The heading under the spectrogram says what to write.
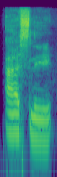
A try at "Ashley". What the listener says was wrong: raise your tongue so that your tongue is blocking the air, because the air goes through and it goes everywhere off to the sides, and that's what makes that sound. Raise your tongue up.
